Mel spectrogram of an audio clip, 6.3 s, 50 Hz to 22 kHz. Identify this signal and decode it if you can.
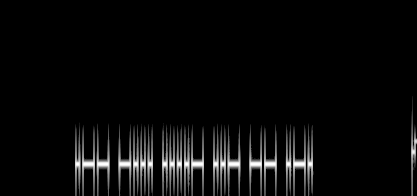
Morse code, heard as a keyed tone, about 22 wpm, 700 Hz. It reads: WB4UMR
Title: USA Call Signs 22wpm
